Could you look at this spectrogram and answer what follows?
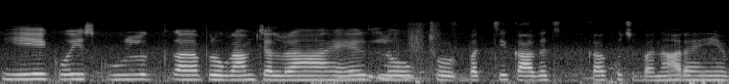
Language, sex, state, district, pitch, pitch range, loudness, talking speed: Hindi, female, Uttar Pradesh, Ghazipur, 205 Hz, 200-220 Hz, -20 LUFS, 140 wpm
